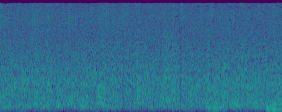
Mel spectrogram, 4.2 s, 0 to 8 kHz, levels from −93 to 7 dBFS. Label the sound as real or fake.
real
